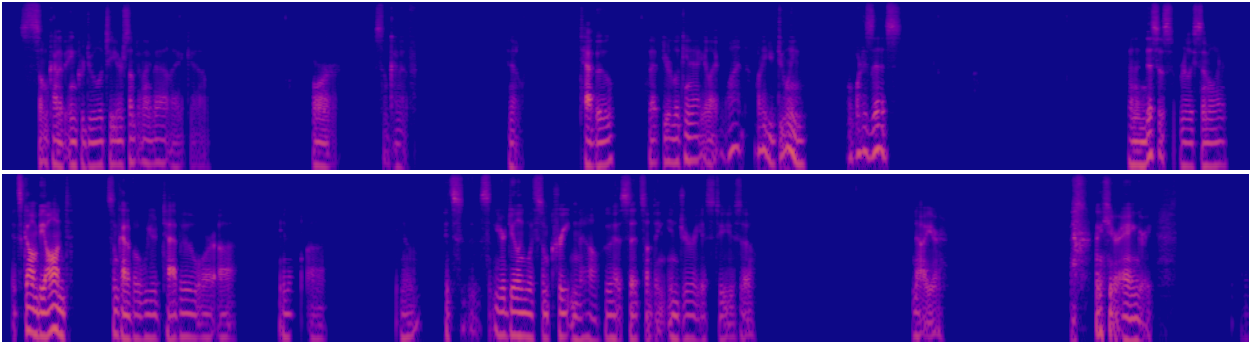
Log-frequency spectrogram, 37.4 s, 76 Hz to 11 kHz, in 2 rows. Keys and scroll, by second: 1.6 a, 13.8 space, 18.1 v, 19.3 super+c, 20.3 space, 21.7 super+v, 37.3 space.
